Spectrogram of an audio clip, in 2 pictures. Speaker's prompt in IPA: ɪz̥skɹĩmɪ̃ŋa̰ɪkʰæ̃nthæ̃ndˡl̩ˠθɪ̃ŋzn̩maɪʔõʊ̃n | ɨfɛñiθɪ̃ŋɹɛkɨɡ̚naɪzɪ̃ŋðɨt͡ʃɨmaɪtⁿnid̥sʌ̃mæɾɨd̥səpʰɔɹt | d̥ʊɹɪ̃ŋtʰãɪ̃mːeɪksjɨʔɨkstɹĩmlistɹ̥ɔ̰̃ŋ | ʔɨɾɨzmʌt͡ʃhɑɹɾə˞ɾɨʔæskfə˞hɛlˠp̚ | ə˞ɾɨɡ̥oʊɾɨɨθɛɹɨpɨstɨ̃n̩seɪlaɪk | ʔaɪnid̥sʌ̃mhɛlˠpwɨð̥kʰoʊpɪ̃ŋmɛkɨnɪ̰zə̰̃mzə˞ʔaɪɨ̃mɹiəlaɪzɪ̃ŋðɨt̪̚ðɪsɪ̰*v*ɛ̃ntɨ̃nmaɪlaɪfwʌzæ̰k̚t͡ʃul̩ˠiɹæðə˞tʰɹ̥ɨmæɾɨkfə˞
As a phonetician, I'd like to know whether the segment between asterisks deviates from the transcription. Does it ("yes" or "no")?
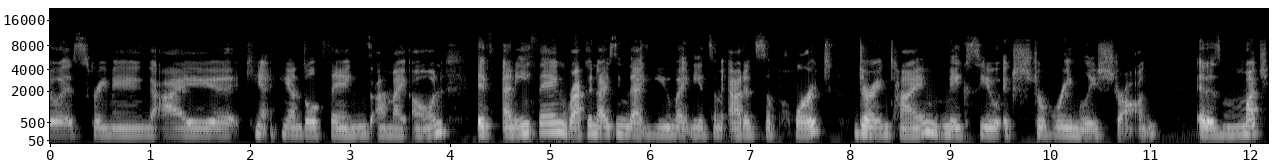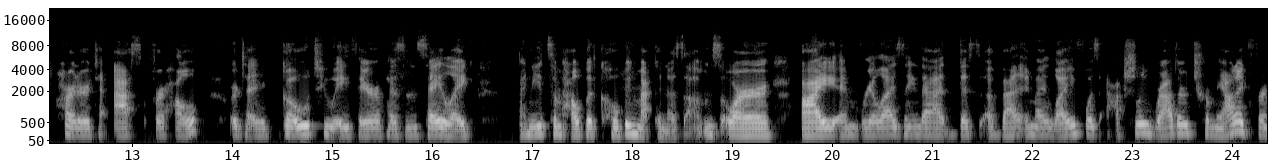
no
